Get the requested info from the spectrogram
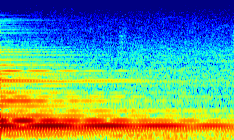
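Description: A final chord on a plucked string instrument ringing out and slowly fading away.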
